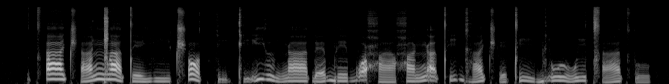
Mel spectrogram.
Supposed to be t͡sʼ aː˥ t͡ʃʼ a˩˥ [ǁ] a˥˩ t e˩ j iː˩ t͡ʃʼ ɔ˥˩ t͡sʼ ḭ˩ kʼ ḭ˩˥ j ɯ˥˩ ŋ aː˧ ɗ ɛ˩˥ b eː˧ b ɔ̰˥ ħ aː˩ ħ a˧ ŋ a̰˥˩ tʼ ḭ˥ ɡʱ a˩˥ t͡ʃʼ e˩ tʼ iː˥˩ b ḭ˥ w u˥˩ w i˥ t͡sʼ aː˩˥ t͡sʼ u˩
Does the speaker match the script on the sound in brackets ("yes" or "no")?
no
